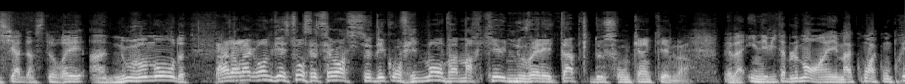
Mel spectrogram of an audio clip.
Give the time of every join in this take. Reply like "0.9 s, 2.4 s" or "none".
2.2 s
